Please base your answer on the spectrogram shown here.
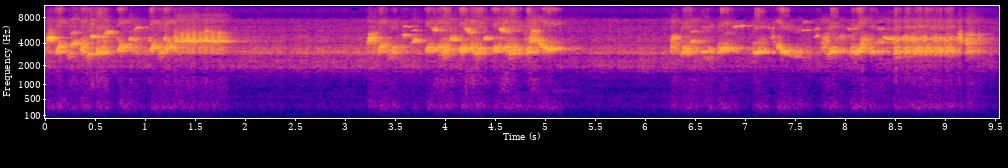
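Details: European goldfinch, hbal song style, in three long bouts of fast, high, jangling twitters and trills, each separated by a short quiet pause.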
